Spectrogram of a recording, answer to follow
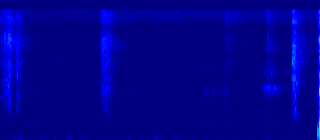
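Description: Quiet room tone broken by a few faint, short noises, about four in all.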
